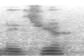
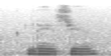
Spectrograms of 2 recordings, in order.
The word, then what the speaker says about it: les yeux: And then the plural is actually way easier, les yeux, les yeux.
